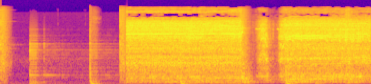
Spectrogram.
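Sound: power drill drilling car trunk

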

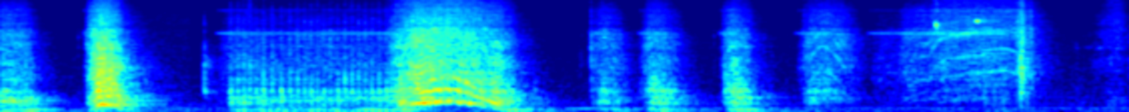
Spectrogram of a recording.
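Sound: power drill drilling through wood

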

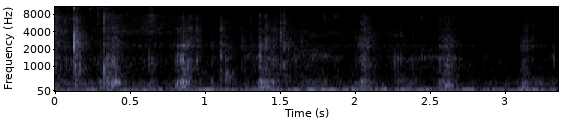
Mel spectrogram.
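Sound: biting crunchy Mission corn chips

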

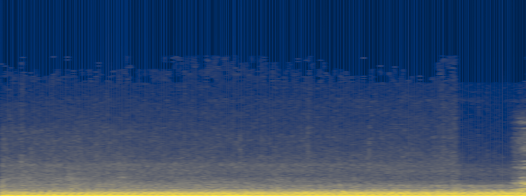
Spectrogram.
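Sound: car engine climbing a steep gravel mountain road

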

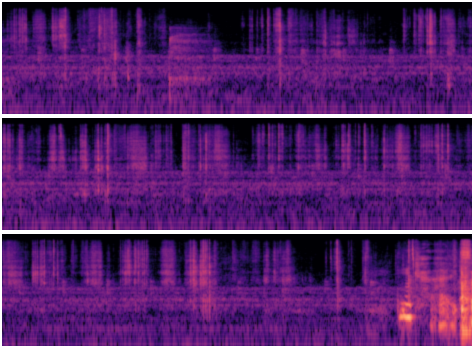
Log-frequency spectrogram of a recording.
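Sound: scissors cutting fabric for appliqué

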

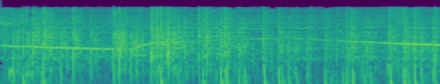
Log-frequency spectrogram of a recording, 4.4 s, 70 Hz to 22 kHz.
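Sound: firecrackers going off in video game Friday the 13th

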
